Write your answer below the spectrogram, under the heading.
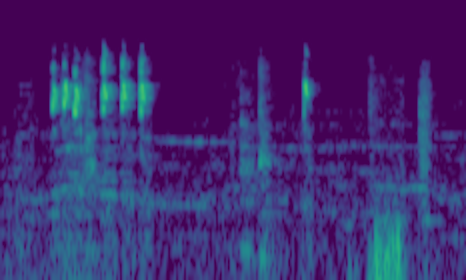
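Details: Six-month-old yellow-vented bulbul practising ropel and garuda styles: a quick run of six loud bubbly notes, then scattered single notes and a low rumble.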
